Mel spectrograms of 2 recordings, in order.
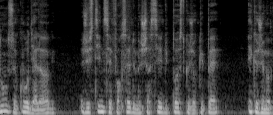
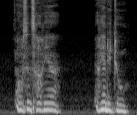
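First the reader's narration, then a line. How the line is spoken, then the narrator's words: Trembling reply. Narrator (French): répondit-elle d'une voix tremblante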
